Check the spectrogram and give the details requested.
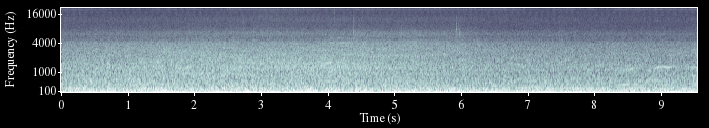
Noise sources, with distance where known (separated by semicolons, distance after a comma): background noise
